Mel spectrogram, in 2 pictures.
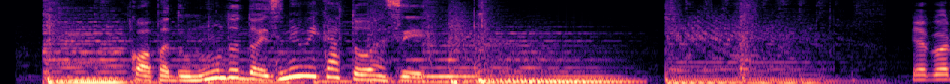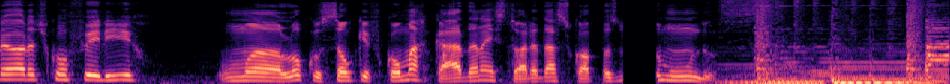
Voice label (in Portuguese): LOCUTOR INGLES NARRA GOL; GOL DE GEOFF HURST NA COPA DE 1966; jogo da Inglaterra contra Alemanha no Mundial de 1966 na Suíça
